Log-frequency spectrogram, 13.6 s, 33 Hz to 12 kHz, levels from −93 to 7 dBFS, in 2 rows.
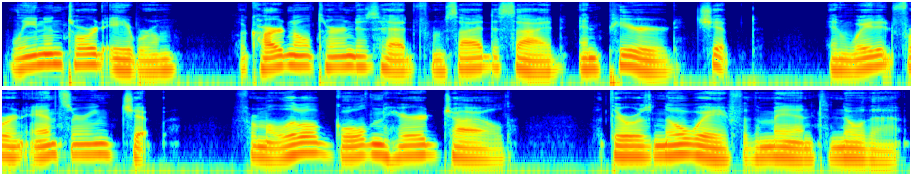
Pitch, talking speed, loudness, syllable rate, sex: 120 Hz, 165 wpm, -20 LUFS, 4.7 syllables/s, male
